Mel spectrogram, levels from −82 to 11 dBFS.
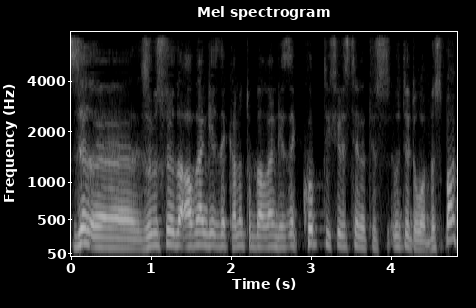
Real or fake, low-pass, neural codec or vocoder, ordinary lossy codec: fake; 7.2 kHz; codec, 16 kHz, 1.1 kbps, Voila-Tokenizer; none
